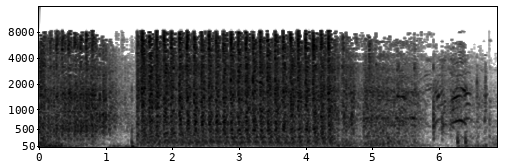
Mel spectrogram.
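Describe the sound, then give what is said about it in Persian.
Automatic gunfire rattles during street fighting in Aleppo as Syrian forces push into the city. A short burst gives way to a long, sustained volley of rapid, loud shots, followed by scattered sharper cracks. “بعدی ضربه های زیادی هوایی و تیراندازی ها نیروهای سوریه به داخل شهر حلب حرکت میکنند.”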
